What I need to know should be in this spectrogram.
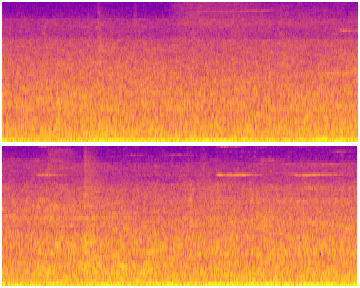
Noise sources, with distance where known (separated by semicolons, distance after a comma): engine of unclear size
